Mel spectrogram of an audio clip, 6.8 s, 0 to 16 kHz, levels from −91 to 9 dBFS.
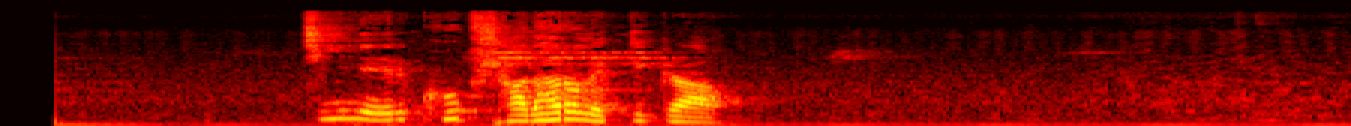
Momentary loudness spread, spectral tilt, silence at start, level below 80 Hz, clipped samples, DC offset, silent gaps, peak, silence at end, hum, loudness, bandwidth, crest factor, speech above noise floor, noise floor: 12 LU; -5 dB/octave; 1.5 s; -54 dBFS; under 0.1%; under 0.1%; none; -4 dBFS; 3.1 s; none; -23 LUFS; 11.5 kHz; 24 dB; 35 dB; -57 dBFS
